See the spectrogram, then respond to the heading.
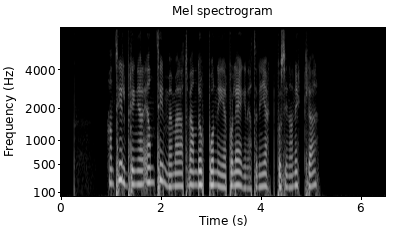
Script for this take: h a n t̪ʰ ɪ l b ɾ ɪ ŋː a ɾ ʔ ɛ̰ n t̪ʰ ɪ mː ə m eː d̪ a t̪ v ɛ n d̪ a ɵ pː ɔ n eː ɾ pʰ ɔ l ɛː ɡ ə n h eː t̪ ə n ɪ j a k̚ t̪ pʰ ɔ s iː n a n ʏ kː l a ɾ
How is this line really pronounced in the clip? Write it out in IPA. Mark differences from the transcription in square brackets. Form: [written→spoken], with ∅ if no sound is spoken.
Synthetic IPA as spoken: h a n t̪ʰ ɪ l b ɾ ɪ ŋː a ɾ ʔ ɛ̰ n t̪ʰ ɪ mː ə m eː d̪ a t̪ v ɛ n d̪ a ɵ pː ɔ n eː ɾ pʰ ɔ l ɛː ɡ ə n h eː t̪ ə n ɪ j a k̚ t̪ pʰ ɔ s iː n a n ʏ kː l a ɾ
